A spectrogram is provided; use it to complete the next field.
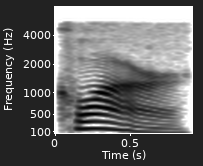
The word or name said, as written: Coire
